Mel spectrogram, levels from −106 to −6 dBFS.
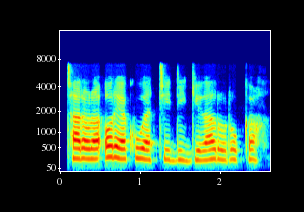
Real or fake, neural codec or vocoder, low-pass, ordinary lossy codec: fake; codec, 16 kHz, 4.8 kbps, FACodec; 7.2 kHz; none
